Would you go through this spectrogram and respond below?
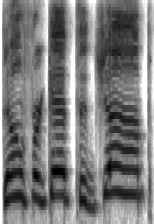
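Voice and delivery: high, slow call after him. A narrator's reading. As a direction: shout the warning down the hill. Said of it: "cried Lucretia".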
